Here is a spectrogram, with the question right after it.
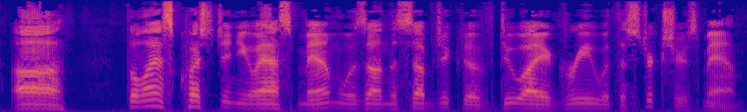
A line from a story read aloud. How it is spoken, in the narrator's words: Gunny barked helpfully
